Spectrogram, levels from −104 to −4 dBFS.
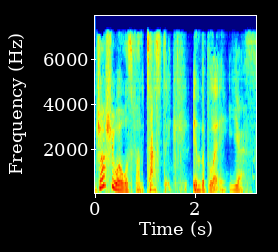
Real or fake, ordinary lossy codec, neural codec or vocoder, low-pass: fake; MP3, 48 kbps; vocoder, 24 kHz, 100 mel bands, Vocos; 7.2 kHz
